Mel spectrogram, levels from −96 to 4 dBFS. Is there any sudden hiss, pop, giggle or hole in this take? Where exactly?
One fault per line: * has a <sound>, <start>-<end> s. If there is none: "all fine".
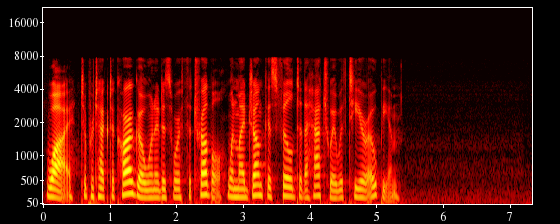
all fine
